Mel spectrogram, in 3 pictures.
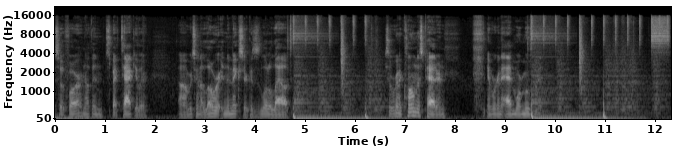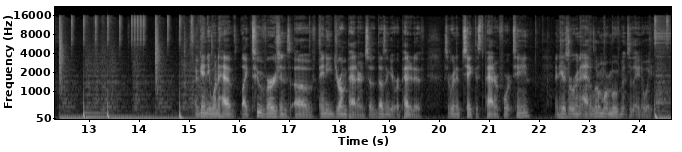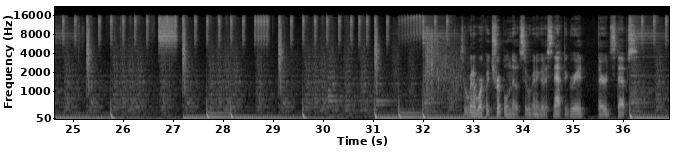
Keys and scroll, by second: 25.2 ctrl+s.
